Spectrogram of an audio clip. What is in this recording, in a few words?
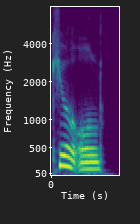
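"cure-all", British English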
